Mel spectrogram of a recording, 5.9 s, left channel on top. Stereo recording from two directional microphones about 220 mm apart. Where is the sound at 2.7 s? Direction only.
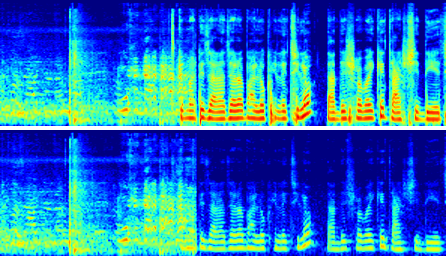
50° left (ahead or behind).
